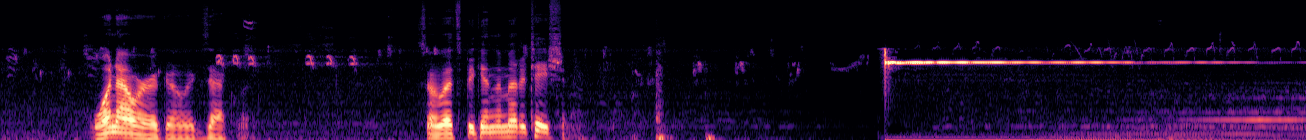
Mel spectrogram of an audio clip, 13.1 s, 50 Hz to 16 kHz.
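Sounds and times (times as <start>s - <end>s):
meditation bell ringing: 8.8s - 13.0s.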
